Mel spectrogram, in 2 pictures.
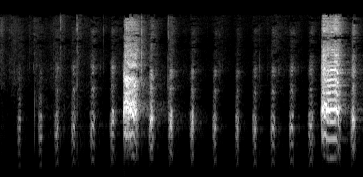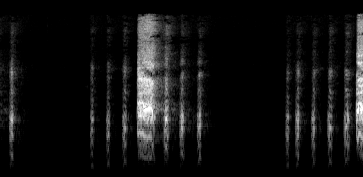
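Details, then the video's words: Hen calling in cackles, with rapid clucks rising into loud, rough squawks four times, separated by short silences. "Suab poj qaib tsauj dib tuaj zoo heev"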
